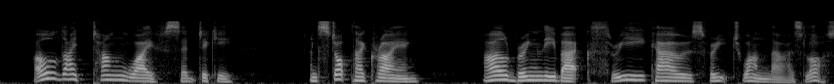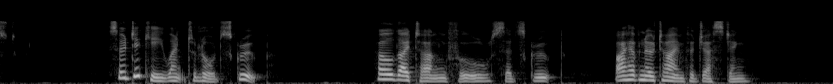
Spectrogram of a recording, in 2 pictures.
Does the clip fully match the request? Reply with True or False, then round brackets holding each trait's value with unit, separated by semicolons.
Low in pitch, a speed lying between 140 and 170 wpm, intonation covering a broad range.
False (165 Hz; 150 wpm; 6.0 semitones)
